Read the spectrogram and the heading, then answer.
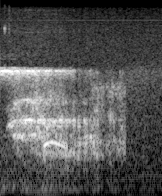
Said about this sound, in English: Offensive foul whistled on the far side.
